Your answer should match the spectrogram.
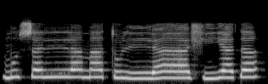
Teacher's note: سین کی سیٹی ہم واضح کریں گے ، اور یہاں پہ لام مشدد ہے اس کو جماؤ کے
